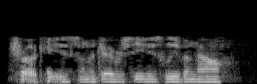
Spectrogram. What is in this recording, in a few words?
Police Tactical Encrypted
